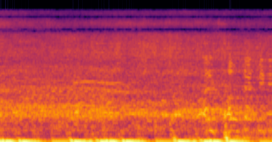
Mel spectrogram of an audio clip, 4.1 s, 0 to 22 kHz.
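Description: Stage CO2 cryo jets blasting a steady loud hiss over live hip-hop music with a heavy bass beat.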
